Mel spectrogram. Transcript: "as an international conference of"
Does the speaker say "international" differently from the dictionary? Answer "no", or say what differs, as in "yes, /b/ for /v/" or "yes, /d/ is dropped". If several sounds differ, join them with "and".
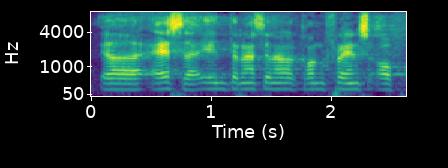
yes, /s/ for /ʃ/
